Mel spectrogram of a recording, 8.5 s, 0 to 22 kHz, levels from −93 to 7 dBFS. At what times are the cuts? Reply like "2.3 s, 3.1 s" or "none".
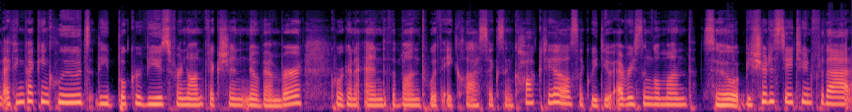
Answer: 3.3 s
